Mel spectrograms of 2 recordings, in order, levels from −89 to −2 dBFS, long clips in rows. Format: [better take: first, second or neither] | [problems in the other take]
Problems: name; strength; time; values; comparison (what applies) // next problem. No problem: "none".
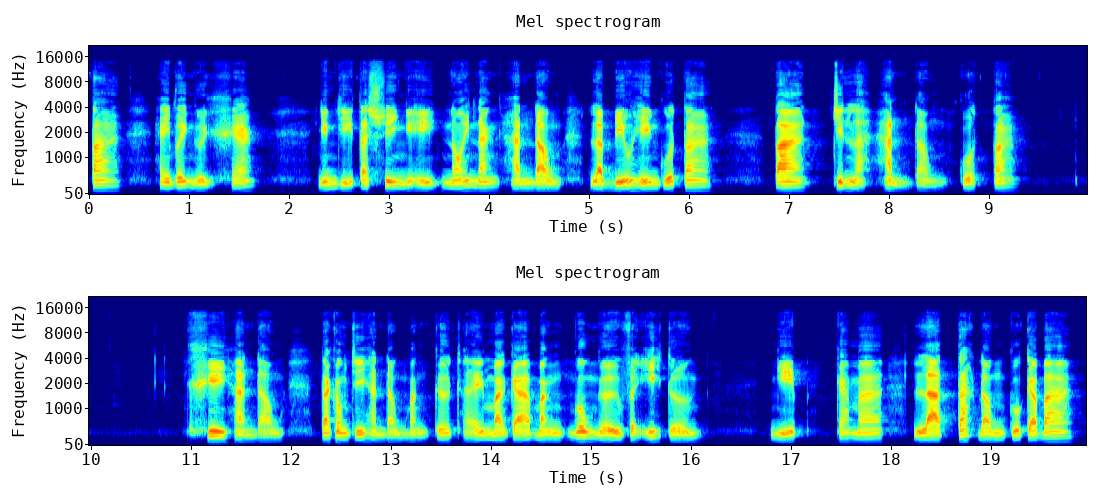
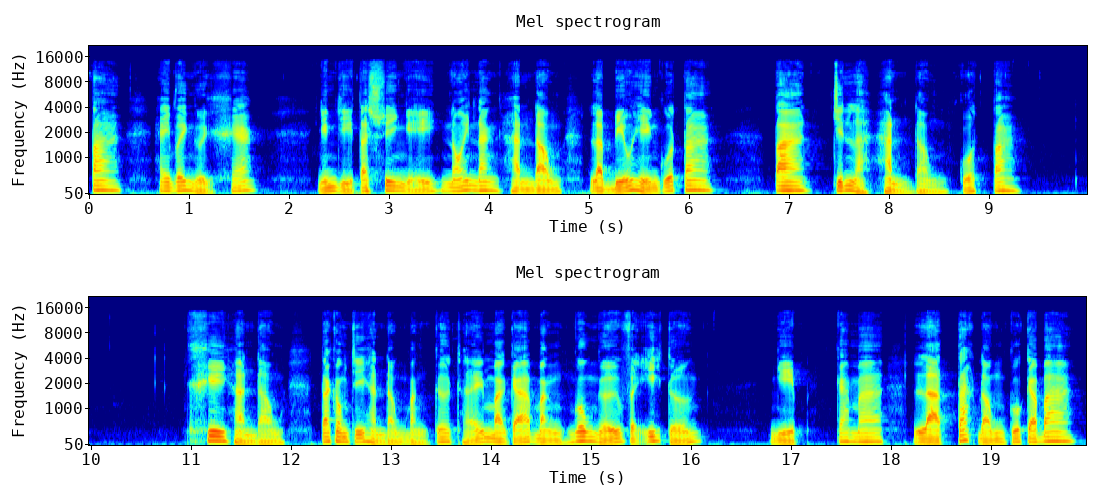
second | thin; very; fading below 300 Hz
